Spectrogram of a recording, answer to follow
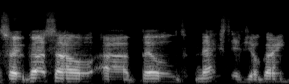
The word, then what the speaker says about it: Vercel: So Faith actually asked, would you recommend Vercel? Is that how I pronounce it properly? Yeah, Vercel. So Vercel, build Next.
